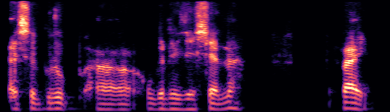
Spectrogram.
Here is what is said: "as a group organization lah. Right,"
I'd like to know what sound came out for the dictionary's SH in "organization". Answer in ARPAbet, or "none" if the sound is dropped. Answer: S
